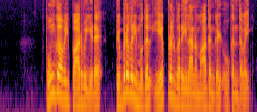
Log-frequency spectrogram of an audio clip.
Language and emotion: Tamil, neutral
